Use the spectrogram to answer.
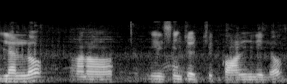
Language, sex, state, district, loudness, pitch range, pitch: Telugu, male, Andhra Pradesh, Krishna, -18 LUFS, 120-130 Hz, 120 Hz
